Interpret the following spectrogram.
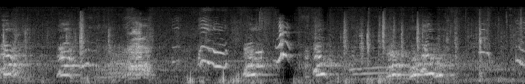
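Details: Three-week-old Catahoula Leopard Dog puppies from the Dixie and Beau litter, several pups together: overlapping high thin whines and squeaky yips, some sliding down in pitch, coming in bursts with brief pauses, plus light shuffling noises.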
